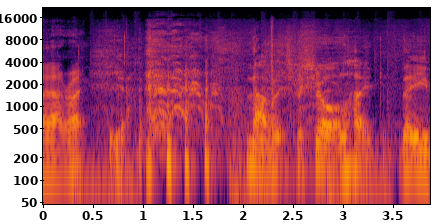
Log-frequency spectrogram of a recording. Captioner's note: laughter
